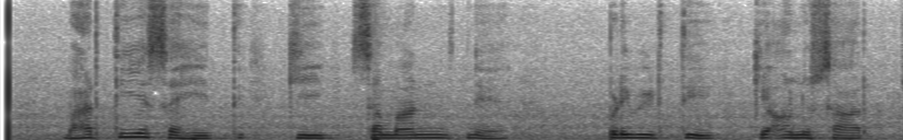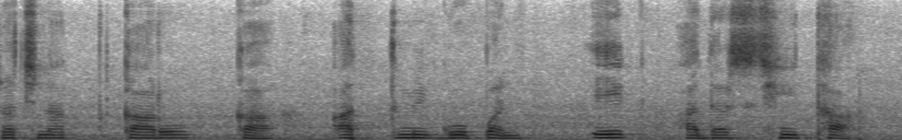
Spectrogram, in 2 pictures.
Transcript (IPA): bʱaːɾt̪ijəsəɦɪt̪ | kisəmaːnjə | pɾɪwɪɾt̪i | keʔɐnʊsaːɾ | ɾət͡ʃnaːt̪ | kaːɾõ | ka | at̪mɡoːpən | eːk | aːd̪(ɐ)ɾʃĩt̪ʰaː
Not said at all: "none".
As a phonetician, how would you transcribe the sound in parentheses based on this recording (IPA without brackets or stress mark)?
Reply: ə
